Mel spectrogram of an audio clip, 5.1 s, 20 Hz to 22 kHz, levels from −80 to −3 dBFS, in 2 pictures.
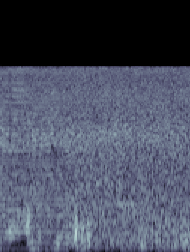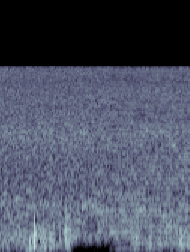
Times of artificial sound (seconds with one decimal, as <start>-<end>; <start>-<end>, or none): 0.0-0.9; 4.0-5.1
